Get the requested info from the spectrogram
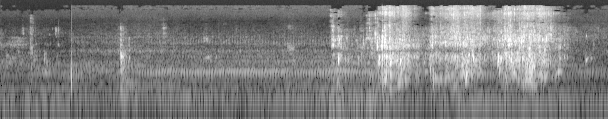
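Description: A small tarpon thrashing at the surface beside the boat as it is grabbed by the jaw, throwing water in several loud splashing bursts over about two seconds in the second half. Before that come a few faint knocks over a steady low hum.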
